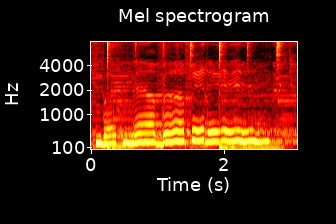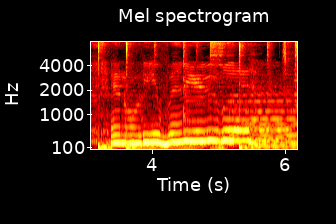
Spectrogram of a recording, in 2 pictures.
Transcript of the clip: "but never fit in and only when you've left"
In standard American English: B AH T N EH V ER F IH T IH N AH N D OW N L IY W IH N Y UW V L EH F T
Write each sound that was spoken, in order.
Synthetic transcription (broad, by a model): B AH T N EH V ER F IH T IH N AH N OW N L IY W IH N Y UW B L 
